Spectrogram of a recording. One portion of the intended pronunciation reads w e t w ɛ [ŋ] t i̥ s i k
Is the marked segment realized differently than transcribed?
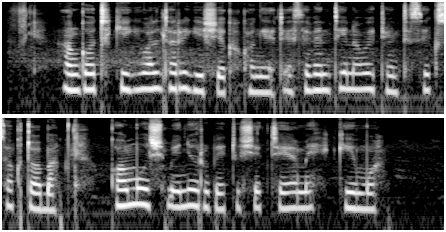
yes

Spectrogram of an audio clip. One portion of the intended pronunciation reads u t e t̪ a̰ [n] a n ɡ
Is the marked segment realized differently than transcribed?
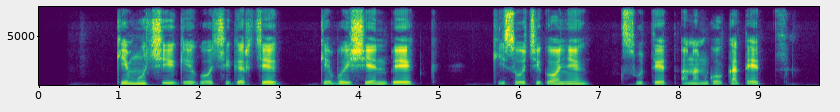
no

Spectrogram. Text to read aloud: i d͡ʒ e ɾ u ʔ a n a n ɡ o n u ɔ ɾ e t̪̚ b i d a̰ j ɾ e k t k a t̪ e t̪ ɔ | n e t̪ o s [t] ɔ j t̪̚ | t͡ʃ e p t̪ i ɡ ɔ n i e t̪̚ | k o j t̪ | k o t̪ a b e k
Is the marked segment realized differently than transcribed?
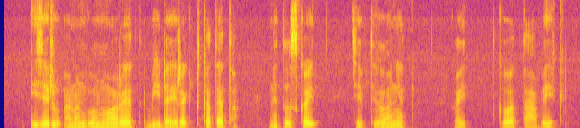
yes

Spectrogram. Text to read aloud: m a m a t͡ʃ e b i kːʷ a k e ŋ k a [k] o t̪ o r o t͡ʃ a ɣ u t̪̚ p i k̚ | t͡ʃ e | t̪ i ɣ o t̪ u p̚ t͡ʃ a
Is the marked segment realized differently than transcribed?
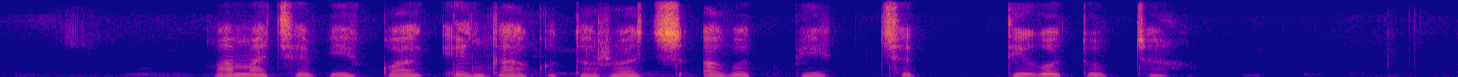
no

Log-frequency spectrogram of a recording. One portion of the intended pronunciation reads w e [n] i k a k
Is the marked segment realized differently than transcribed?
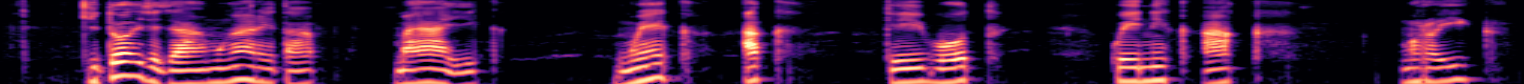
no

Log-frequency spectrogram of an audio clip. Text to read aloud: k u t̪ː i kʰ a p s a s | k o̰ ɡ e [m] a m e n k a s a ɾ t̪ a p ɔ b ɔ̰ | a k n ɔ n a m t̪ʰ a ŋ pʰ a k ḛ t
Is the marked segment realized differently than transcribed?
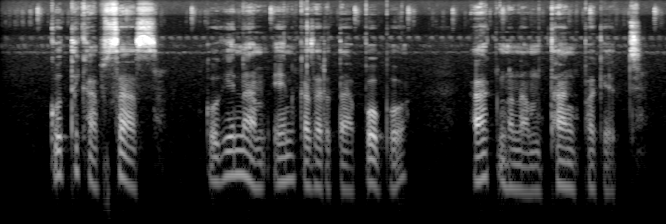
yes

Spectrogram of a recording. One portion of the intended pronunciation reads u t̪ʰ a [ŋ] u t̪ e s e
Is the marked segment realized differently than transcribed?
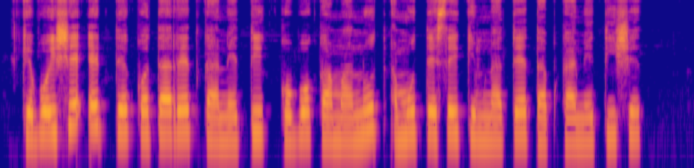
yes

